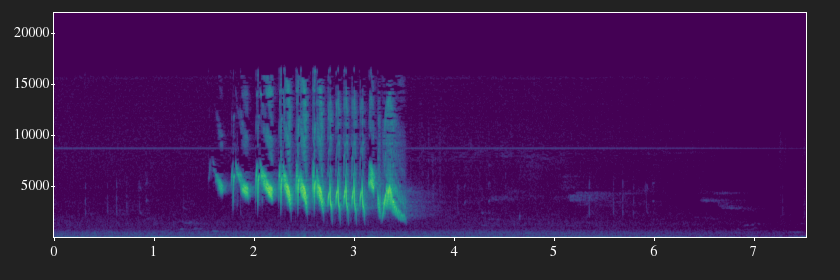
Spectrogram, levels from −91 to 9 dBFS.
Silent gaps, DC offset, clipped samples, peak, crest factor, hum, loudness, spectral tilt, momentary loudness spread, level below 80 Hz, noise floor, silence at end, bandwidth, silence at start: none; under 0.1%; under 0.1%; -2 dBFS; 22 dB; none; -14 LUFS; 4.5 dB/octave; 18 LU; -64 dBFS; -71 dBFS; 4 s; 16.5 kHz; 1.6 s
